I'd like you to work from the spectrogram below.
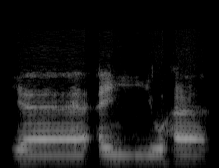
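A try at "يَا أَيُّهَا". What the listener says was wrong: Masya Allah. Udah betul.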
